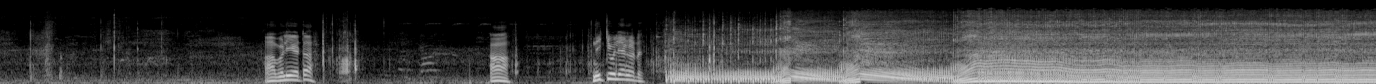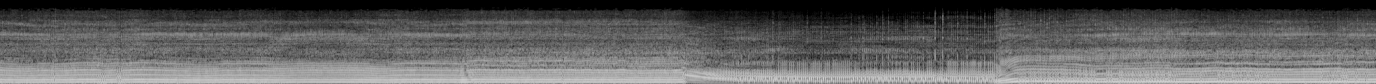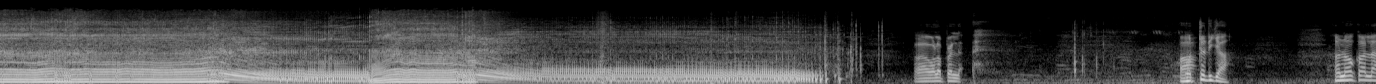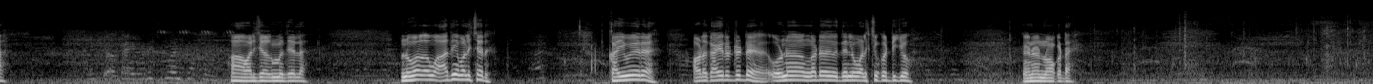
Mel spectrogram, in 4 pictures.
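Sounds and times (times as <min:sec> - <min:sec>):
chainsaw cutting wood: 0:05.7 - 0:36.4, 0:54.2 - 0:55.0.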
